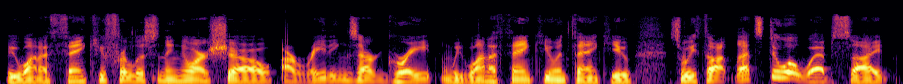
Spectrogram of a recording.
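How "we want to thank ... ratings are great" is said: normal talking voice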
